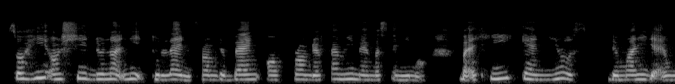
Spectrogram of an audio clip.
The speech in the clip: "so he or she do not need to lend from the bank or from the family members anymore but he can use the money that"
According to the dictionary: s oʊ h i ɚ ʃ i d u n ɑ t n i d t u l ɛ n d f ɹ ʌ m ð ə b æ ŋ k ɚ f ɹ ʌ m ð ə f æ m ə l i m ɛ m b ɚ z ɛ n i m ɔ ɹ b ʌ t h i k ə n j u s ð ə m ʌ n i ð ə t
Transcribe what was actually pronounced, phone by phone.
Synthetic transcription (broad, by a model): s oʊ h i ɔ ʃ i d u n ɑ t n i d t u l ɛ n f ɹ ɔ m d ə b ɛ ŋ k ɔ f ɹ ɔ m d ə f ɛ m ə l i m ɛ m b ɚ s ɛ n i m ɔ b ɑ t h i k ə n j u s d ə m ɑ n i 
